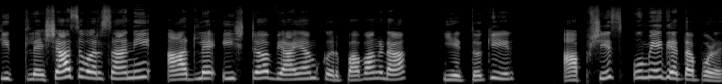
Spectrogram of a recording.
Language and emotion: Goan Konkani, happy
